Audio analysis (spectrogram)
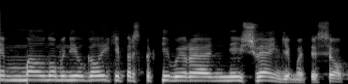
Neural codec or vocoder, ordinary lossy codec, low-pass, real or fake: none; MP3, 64 kbps; 10.8 kHz; real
